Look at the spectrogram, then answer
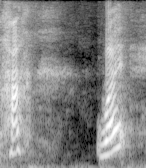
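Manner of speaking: startled, high, just-woken blurt. Describing a favorite Chinese voice line, imitating Xiao waking up. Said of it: "Xiao like wake up and go".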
